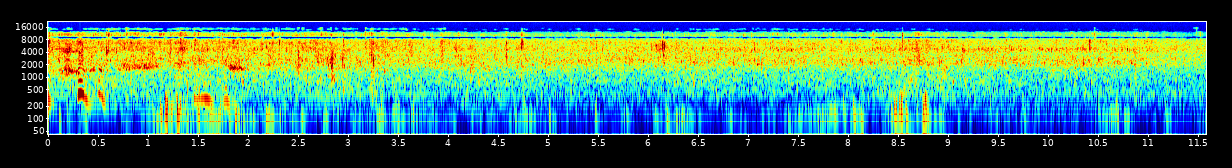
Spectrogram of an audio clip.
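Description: A shallow stream trickles softly over stones.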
